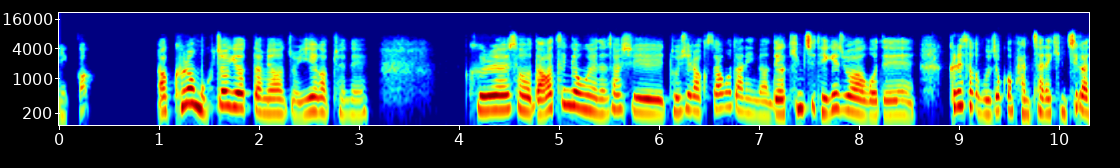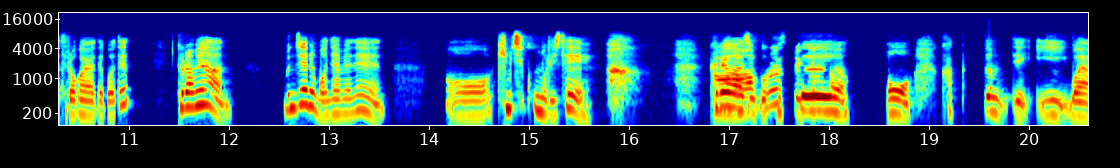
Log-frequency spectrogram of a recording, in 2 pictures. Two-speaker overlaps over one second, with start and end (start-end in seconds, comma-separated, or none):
16.8-18.0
